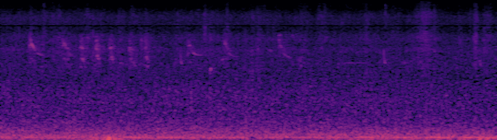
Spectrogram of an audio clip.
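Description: A bird calling a quick run of short, high, falling chirps during the first three or four seconds, over a faint steady low hum of background noise.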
